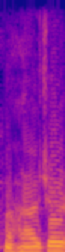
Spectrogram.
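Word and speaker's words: Mohajer: have one other card and that's from moer good morning Mr chair and member of the commissions my name is mahajer last name is spelled m o h a j I have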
